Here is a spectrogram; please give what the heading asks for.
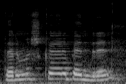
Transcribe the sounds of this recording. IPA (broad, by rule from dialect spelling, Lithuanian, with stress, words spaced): ˈtɐrʲmʲɪʃkɜ ɐr bʲɛnʲˈdʲrʲeːnʲ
